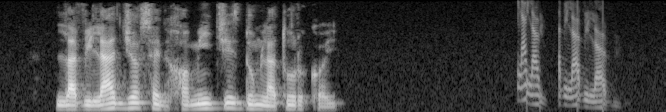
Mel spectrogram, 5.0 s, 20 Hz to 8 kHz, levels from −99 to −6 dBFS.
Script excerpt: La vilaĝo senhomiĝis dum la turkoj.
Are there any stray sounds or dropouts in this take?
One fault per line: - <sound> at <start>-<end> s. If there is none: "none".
- chirp at 3.9-4.7 s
